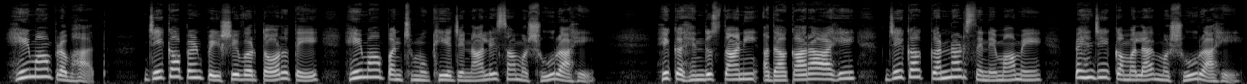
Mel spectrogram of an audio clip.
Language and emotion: Sindhi, neutral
